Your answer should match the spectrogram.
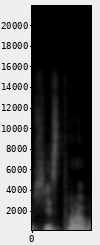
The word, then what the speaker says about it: sister: 근데 sister 할 때는 ter 발음 다 해주는 게 보통입니다.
